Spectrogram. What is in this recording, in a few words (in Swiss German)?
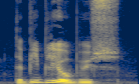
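"bibliobus", Bas Rhin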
